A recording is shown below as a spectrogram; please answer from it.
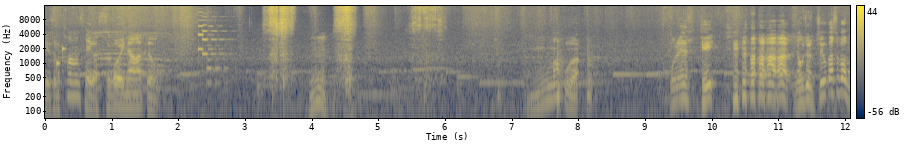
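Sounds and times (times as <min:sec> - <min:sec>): slurping noodles: 0:03.2 - 0:04.8, 0:05.4 - 0:06.1.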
